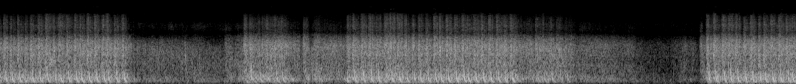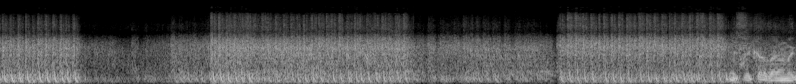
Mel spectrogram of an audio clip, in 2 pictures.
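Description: Sustained machine gun fire in a wartime combat drama, loud dense bursts rattling almost continuously for many seconds with brief gaps between volleys.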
